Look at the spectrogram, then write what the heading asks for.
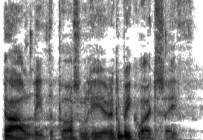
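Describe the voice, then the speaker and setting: A man's voice: low-pitched, expressive, normal speed, fairly bright tone, husky, pitched below the performer's own voice, heavily acted. A man voicing a cheerful, kindly village postman, chatty and reassuring, in a children's storybook. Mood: puzzled. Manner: chatty, reassuring, often talking to himself. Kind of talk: dramatised children's storybook reading. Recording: faint noise, old audiobook transfer.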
